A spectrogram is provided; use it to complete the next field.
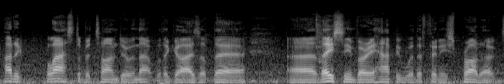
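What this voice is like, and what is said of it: English accent. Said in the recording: “if anything else comes up where you need an English accent”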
